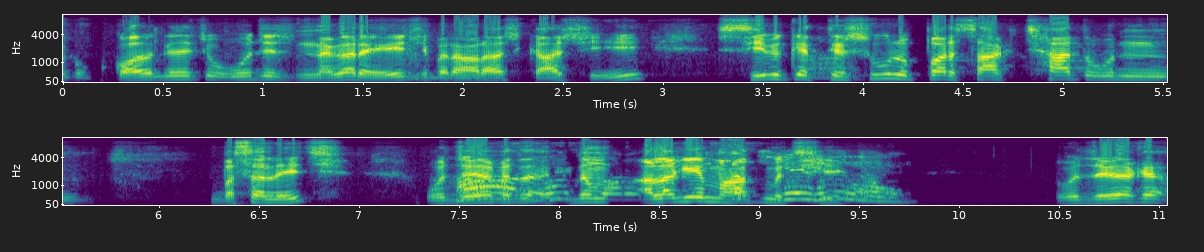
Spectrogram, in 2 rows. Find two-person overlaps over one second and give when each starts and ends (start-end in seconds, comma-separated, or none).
7.5-9.4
